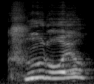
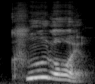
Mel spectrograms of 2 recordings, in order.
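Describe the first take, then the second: First: "Crude oil" pitched high, lifting like a question; high, prodding question on "Crude oil"; questioning repeat. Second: CRUDE OIL called out loud and high, falling at the end; punchy, high "Crude oil" as a statement; emphatic announcement. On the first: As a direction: ask "Crude oil" with raised, rising pitch. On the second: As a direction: announce "Crude oil" loudly, pitch dropping to close. Announces topic, then repeats as question. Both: Real, not acted.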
